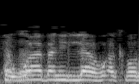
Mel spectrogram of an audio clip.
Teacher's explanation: نحرك نون التنوين بالكسر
